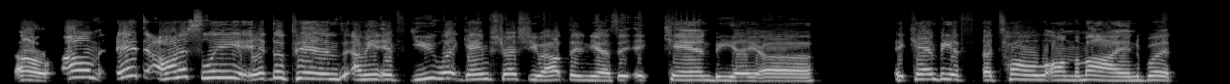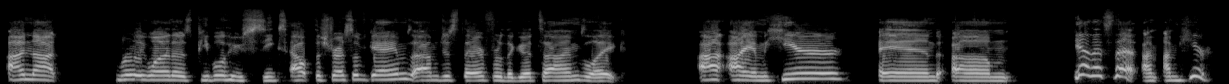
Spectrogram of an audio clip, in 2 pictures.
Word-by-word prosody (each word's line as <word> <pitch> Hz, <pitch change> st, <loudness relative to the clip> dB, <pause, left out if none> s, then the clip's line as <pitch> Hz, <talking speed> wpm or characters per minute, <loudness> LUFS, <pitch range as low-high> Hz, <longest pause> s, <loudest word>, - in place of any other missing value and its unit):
Oh, -, -, +3 dB, 0.2 s
um, 330 Hz, -2 st, +2 dB
it 375 Hz, +6 st, +2 dB
honestly 315 Hz, +1 st, +2 dB
it 250 Hz, +1 st, +1 dB
depends. 265 Hz, -4 st, +1 dB
I 215 Hz, -, +2 dB
mean, 230 Hz, 0 st, +2 dB
if 215 Hz, -3 st, -1 dB
you 255 Hz, +8 st, 0 dB
let 275 Hz, -3 st, +1 dB
games 235 Hz, +2 st, 0 dB
stress 240 Hz, 0 st, -1 dB
you 205 Hz, -2 st, 0 dB
out, 205 Hz, +2 st, 0 dB
then, 200 Hz, -2 st, 0 dB
yes, 185 Hz, -2 st, +1 dB
it 395 Hz, +1 st, 0 dB
it 405 Hz, -2 st, -1 dB, 0.2 s
can 195 Hz, -3 st, +1 dB
be 185 Hz, -1 st, -1 dB
a, 170 Hz, -1 st, +2 dB
uh 165 Hz, -1 st, +1 dB, 0.8 s
it 390 Hz, -, -2 dB
can 240 Hz, 0 st, +1 dB
be 245 Hz, +1 st, +1 dB
a -, -, +3 dB
f 200 Hz, -2 st, -8 dB
a 195 Hz, 0 st, +1 dB
toll 215 Hz, +1 st, 0 dB
on 205 Hz, 0 st, 0 dB
the 195 Hz, -, -1 dB
mind, 185 Hz, -3 st, +1 dB
but 195 Hz, -2 st, 0 dB, 0.6 s
I'm 225 Hz, +2 st, +1 dB
not 215 Hz, -2 st, 0 dB, 0.6 s
really 215 Hz, 0 st, 0 dB
one 205 Hz, 0 st, +1 dB
of 205 Hz, -, 0 dB
those 190 Hz, -2 st, -1 dB
people 200 Hz, +2 st, -2 dB
who 195 Hz, -3 st, -1 dB
seeks 175 Hz, 0 st, -5 dB
out 195 Hz, +1 st, 0 dB
the 205 Hz, -, -1 dB
stress 205 Hz, +2 st, -2 dB
of 220 Hz, -2 st, -2 dB
games. 225 Hz, +3 st, 0 dB
I'm 190 Hz, 0 st, 0 dB
just 190 Hz, -1 st, -5 dB
there 180 Hz, +1 st, +2 dB
for 185 Hz, 0 st, -2 dB
the 165 Hz, -1 st, -1 dB
good 170 Hz, +1 st, -1 dB
times, 185 Hz, +2 st, 0 dB
like, 165 Hz, -1 st, 0 dB, 0.7 s
I 215 Hz, +1 st, +3 dB
I 205 Hz, 0 st, +3 dB
am 185 Hz, -2 st, 0 dB
here, 260 Hz, +5 st, +1 dB, 0.3 s
and, 180 Hz, -1 st, +1 dB
um 170 Hz, -1 st, 0 dB, 0.6 s
yeah, 450 Hz, -, +2 dB
that's 395 Hz, -1 st, -1 dB
that. 370 Hz, -3 st, +1 dB
I'm 175 Hz, -1 st, -1 dB
I'm 185 Hz, 0 st, -1 dB
here, 275 Hz, -, -3 dB
205 Hz, 165 wpm, -21 LUFS, 185-245 Hz, 0.8 s, Oh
